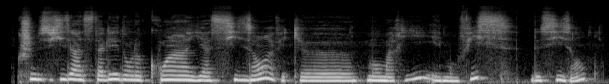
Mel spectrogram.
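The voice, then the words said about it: Slight Flemish Belgian accent in French. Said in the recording (French): “je suis d'origine belge flamande, donc là, le français c'est pas ma langue maternelle. Vous allez bien entendre, vous allez découvrir un petit accent.”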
